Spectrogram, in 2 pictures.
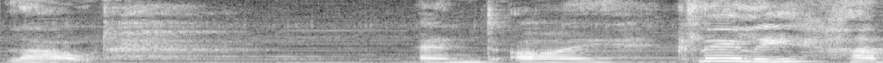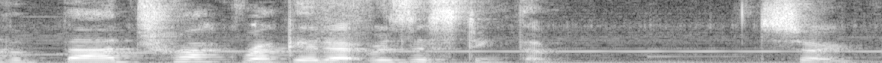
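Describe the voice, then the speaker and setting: Actress playing anxious young woman, high pitch, strained, halting, audio drama, faint music bed. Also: a little mellow, natural voice. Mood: troubled confession. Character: anxious, haunted young woman fearing her own corruption.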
